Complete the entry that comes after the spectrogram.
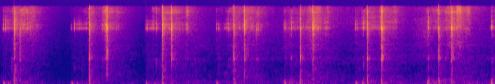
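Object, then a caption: Stainless steel mesh sink strainer. Long fingernails tap and scratch the mesh basket of a small, hollow stainless steel mesh sink strainer. Quick, bright metallic ticks and raspy scrapes come in irregular clusters with brief pauses, each tap carrying a thin, high ring that fades almost at once.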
